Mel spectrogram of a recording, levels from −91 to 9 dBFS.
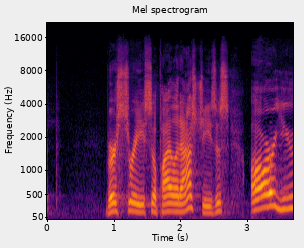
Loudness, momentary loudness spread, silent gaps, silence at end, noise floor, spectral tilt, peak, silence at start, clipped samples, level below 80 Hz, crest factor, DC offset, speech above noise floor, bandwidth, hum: -16 LUFS; 12 LU; none; 0 s; -61 dBFS; -5 dB/octave; 0 dBFS; 0.9 s; under 0.1%; -62 dBFS; 16 dB; under 0.1%; 46 dB; 14 kHz; none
